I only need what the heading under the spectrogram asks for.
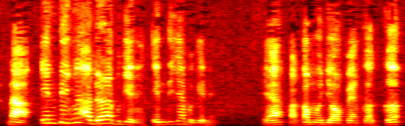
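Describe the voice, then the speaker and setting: A man's voice: on the high side, very animated, fast talker, a little hiss or hum, poor audio. A man from Sumatra teaching in a casual talk show, explaining like a preacher, repeating phrases and laughing as he goes. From Sumatra, Indonesia. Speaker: guest youth speaker.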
